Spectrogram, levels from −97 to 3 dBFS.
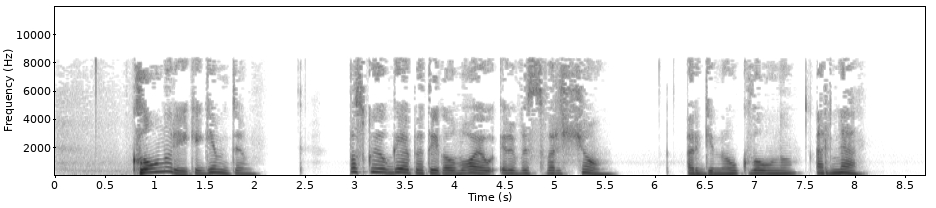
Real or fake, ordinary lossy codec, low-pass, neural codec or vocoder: fake; MP3, 32 kbps; 10.8 kHz; autoencoder, 48 kHz, 32 numbers a frame, DAC-VAE, trained on Japanese speech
